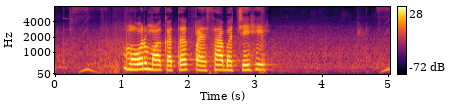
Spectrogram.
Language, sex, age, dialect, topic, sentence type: Chhattisgarhi, female, 18-24, Eastern, banking, question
